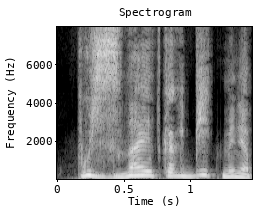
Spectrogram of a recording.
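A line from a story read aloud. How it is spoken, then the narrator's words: Hissed. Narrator (Russian): прошипел он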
